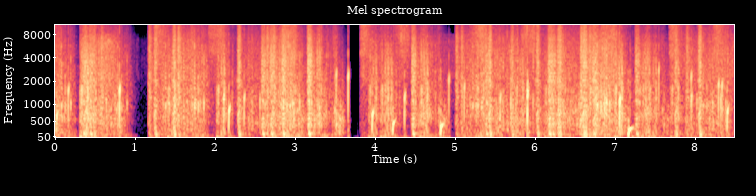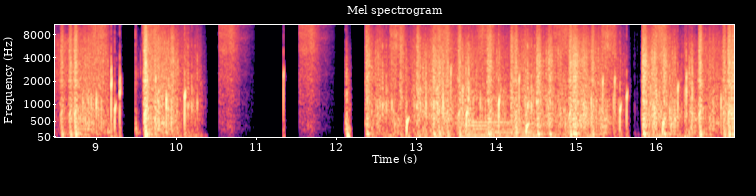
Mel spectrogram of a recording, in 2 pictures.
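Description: Plant stalks snap and crunch as they are broken, quickly and again and again.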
